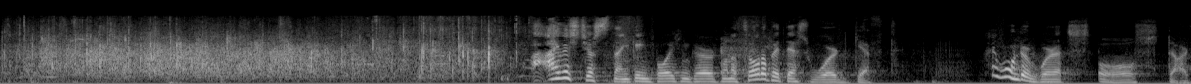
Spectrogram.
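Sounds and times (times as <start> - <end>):
audience clapping: 0.0 - 5.6
speech: 5.5 - 8.9, 9.9 - 11.9.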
